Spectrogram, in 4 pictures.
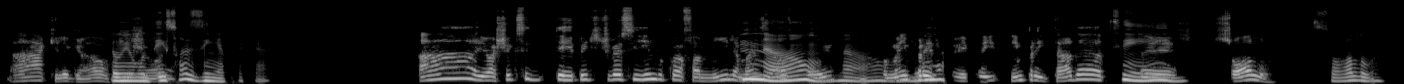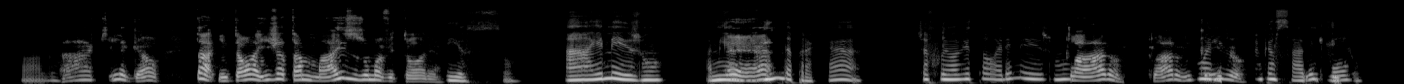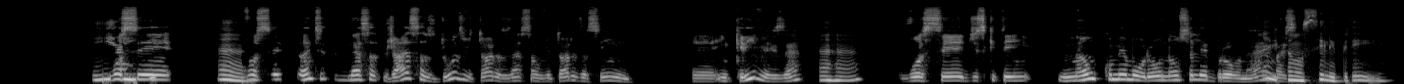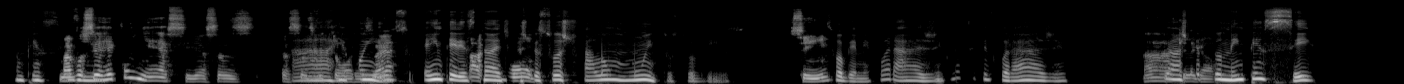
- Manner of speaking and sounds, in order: mechanical hum; static; tapping; distorted speech
- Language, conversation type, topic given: Portuguese, advice, Como posso notar e valorizar minhas pequenas vitórias diariamente?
